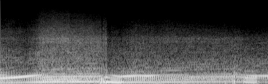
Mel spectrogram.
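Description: Ferrari 488 GTB engine revving loud and close, a strong rising and falling mechanical drone with a brief gear-change dip partway through, then holding a steady high note.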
